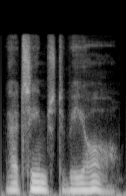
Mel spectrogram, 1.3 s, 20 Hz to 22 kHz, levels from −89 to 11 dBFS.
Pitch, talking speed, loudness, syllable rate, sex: 95 Hz, 235 wpm, -14 LUFS, 4.2 syllables/s, male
